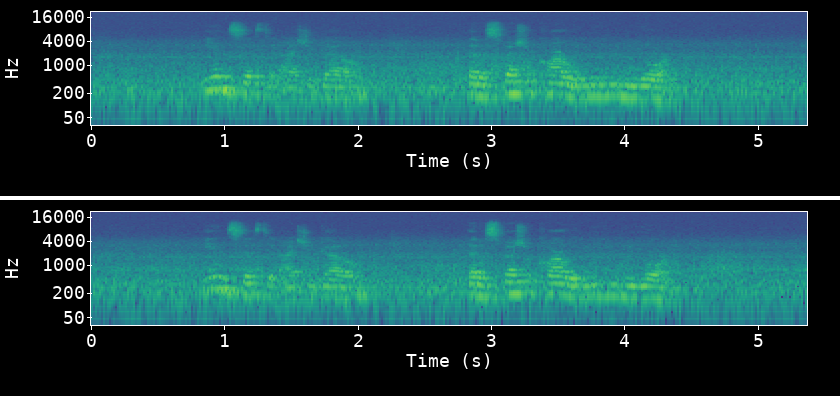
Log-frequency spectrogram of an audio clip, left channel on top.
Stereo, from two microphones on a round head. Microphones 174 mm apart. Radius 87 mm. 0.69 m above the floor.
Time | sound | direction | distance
0.8 | a woman speaking | 50° right (ahead or behind) | 1.7 m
